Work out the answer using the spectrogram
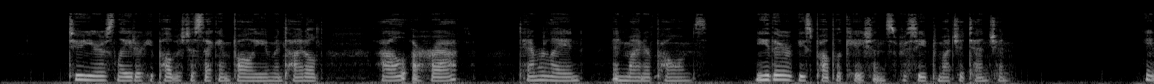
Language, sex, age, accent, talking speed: English, female, 20-39, American, 120 wpm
